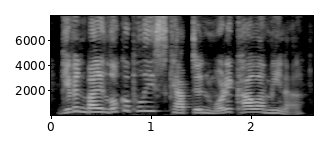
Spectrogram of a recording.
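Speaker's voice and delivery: usual speaking voice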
